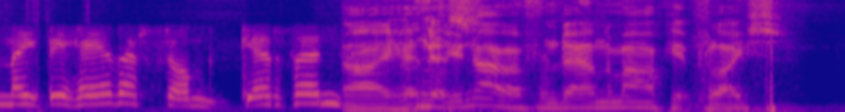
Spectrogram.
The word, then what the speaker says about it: Girvan: I think her name might be Heather from Girvan. Do you know her from down the marketplace? You always mispronounce it. Scotland. In Scotland, it's Girvan, not Girvan.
